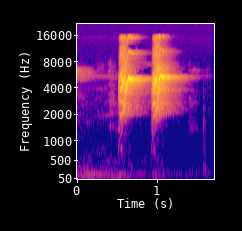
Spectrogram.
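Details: Olive-backed tailorbird giving a quick doubled note, loud, bright and sharply slurred, in an otherwise quiet setting.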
